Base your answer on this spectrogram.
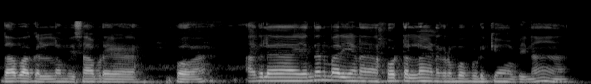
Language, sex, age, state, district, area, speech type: Tamil, male, 18-30, Tamil Nadu, Nagapattinam, rural, spontaneous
